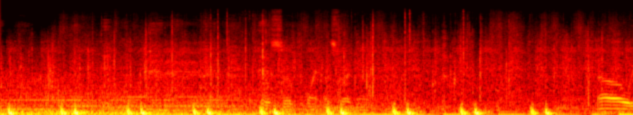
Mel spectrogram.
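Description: Heavy footsteps thud quickly on the ground.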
